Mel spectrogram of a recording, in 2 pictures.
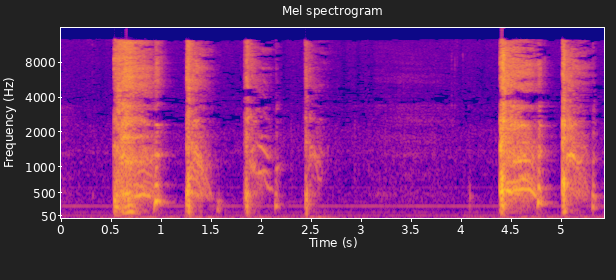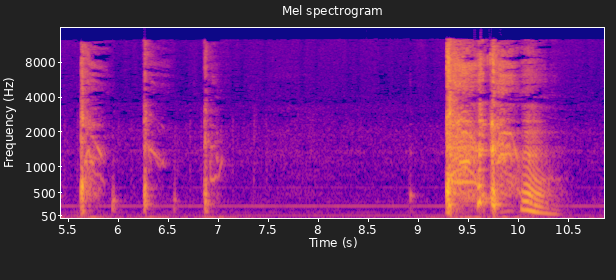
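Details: Cough: three bouts of harsh repeated coughing, four to six coughs each, in a quiet room with a faint steady hum.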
